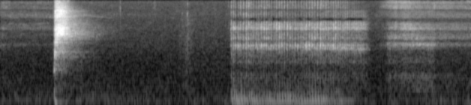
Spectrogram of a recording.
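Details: Bulldog snoring loudly during a nap: a sharp snort, then a long rattling, wheezy in-breath snore.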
